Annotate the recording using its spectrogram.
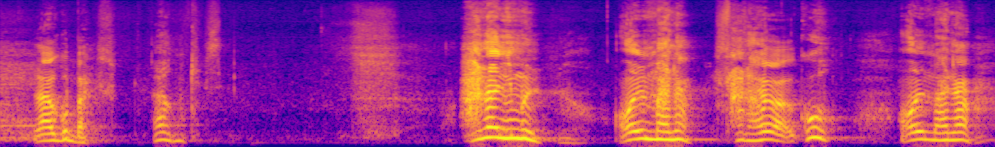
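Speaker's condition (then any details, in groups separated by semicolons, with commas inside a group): Cerebral palsy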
